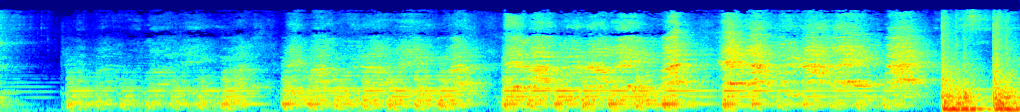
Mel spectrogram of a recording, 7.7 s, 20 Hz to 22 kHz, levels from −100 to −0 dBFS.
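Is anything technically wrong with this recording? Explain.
No, nothing technically wrong stands out here; the audio sounds fine all the way through.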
